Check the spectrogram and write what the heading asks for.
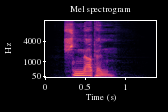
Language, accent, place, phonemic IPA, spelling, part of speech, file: German, Germany, Berlin, /ˈʃnapən/, schnappen, verb, De-schnappen.ogg
- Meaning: 1. to snap (with one’s mouth) 2. to breathe, gasp 3. to catch; to seize 4. to nab (a criminal)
